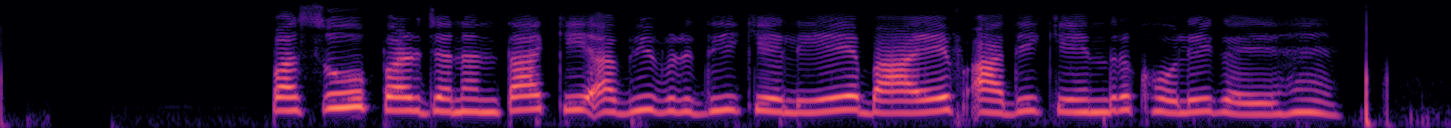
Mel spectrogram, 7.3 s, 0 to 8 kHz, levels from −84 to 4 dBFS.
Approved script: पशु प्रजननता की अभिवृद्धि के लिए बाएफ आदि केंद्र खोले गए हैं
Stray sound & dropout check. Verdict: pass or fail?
pass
